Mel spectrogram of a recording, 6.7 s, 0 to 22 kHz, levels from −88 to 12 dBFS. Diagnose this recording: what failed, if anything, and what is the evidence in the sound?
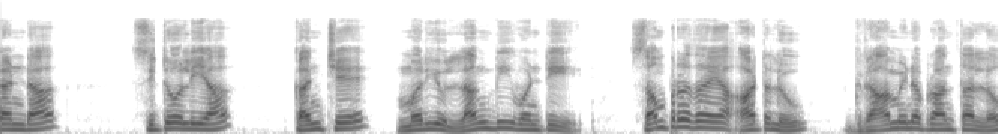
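Codec stage: the speech sounds dull and gurgly throughout, with nothing above 12.2 kHz, likely MP2 compression at a low bitrate, roughly 80 kbps.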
